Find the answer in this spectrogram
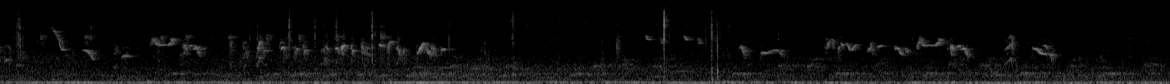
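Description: Small birds chirping in two bursts of quick twittering notes over a steady low rumble, with a few sharp clicks in between.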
